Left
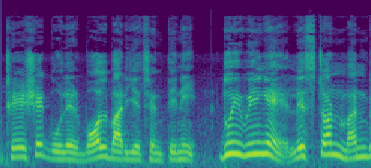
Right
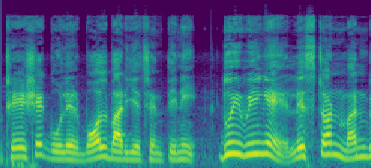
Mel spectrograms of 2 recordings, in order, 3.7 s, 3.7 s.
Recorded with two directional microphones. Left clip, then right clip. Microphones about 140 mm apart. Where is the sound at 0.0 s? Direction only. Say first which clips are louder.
Right 7 dB; 35° right (ahead or behind).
